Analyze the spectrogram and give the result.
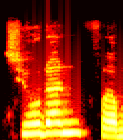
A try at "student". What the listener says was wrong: rồi, chỗ nó sai đó. Stu là sờ tờ mà. Chú, chị đọc thành là student. Không có chú, mà là sờ tờ. Stu. Sờ tờ nè. Stu. Chậm lại mới sửa được.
